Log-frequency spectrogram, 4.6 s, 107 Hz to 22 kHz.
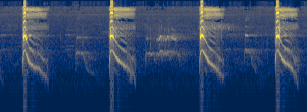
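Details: Squirrel calling: four loud, whining notes that slide steeply downward, repeated roughly every 1.3 seconds, with softer short notes between them and otherwise quiet surroundings.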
